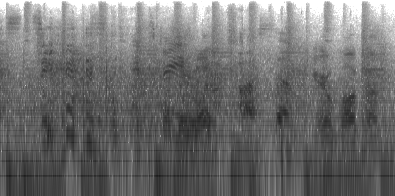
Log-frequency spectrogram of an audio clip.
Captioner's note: laughing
